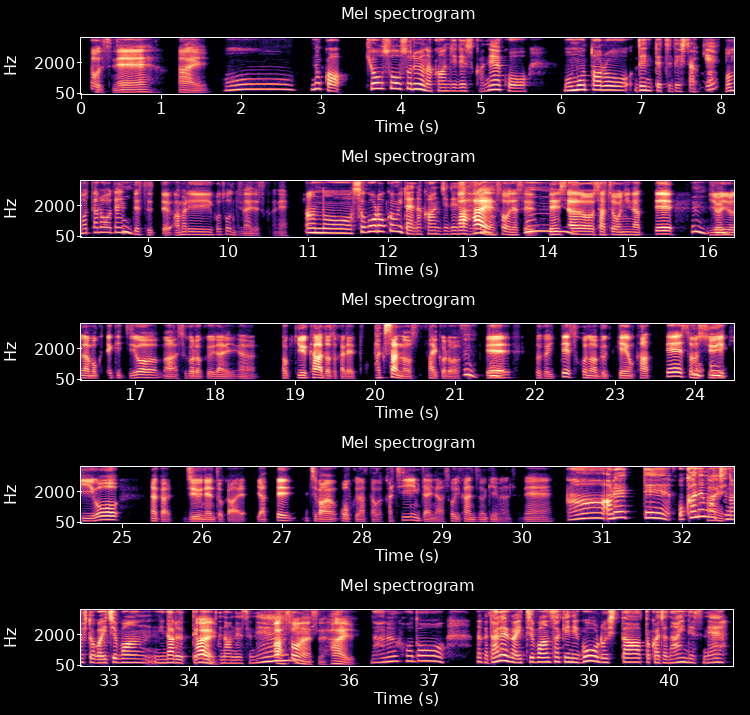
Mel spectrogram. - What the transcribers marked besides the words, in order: none
- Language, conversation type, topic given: Japanese, advice, 予算内で満足できる買い物をするにはどうすればいいですか？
